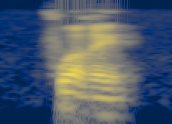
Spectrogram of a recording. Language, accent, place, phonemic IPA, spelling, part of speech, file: French, France, Lyon, /fwa.ʁe/, foirer, verb, LL-Q150 (fra)-foirer.wav
- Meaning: to screw up, mess up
